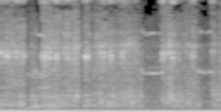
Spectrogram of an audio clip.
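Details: Honda NSX at idle: a steady high-pitched squeal over a smooth idle continues after the belt is sprayed, so the belt is ruled out and a worn idler pulley bearing is blamed. The alternator slipped earlier, with voltage dropping briefly.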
